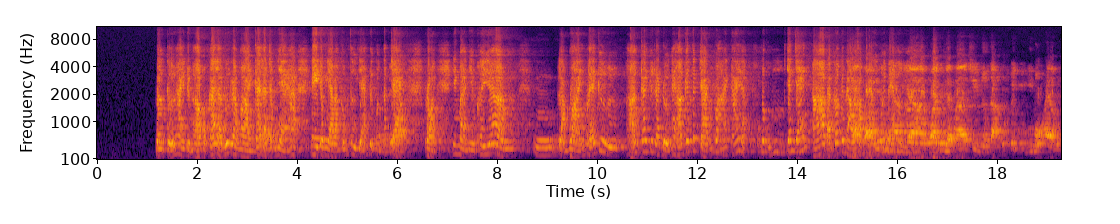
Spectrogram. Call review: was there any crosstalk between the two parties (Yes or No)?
Yes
